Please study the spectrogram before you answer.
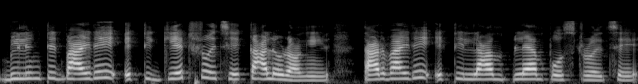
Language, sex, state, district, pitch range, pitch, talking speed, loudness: Bengali, female, West Bengal, Malda, 225-270 Hz, 245 Hz, 130 wpm, -17 LUFS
